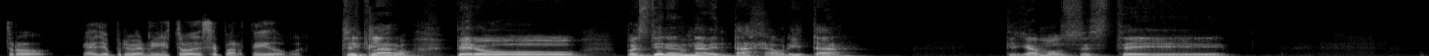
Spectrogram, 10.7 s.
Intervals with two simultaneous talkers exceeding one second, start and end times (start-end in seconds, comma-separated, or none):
none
